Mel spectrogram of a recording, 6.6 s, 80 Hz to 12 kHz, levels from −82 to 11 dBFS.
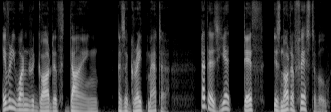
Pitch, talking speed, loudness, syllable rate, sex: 130 Hz, 145 wpm, -19 LUFS, 4.9 syllables/s, male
